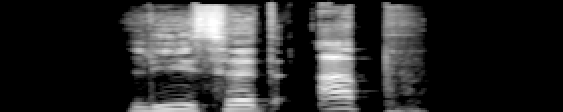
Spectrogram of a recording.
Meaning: second-person plural subjunctive II of ablassen
- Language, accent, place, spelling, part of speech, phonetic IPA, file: German, Germany, Berlin, ließet ab, verb, [ˌliːsət ˈap], De-ließet ab.ogg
